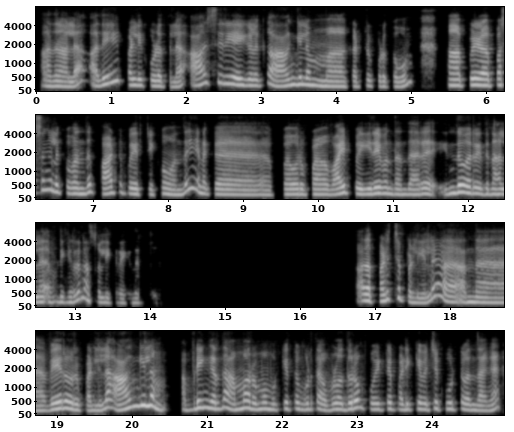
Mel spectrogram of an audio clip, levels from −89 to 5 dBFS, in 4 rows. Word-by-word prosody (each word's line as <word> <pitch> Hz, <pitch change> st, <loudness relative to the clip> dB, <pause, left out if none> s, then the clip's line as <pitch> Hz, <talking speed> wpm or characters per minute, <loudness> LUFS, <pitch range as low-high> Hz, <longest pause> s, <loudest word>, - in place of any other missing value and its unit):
அதனால 180 Hz, -2 st, 0 dB, 0.3 s
அதே 230 Hz, +8 st, +2 dB, 0.2 s
பள்ளிக்கூடத்துல 190 Hz, -6 st, -1 dB, 0.3 s
ஆசிரியைகளுக்கு 235 Hz, -, +1 dB, 0.2 s
ஆங்கிலம் 230 Hz, +1 st, +1 dB, 0.2 s
அ -, -, +1 dB, 0.2 s
கற்றுக் 180 Hz, +2 st, -7 dB
கொடுக்கவும், 175 Hz, -, -5 dB, 0.5 s
அ -, -, +6 dB, 0.2 s
பில 225 Hz, 0 st, +6 dB, 0.3 s
பசங்களுக்கு 260 Hz, -1 st, -2 dB
வந்து 200 Hz, +6 st, 0 dB, 0.2 s
பாட்டுப் 220 Hz, +3 st, 0 dB
பயிற்சிக்கும் 185 Hz, 0 st, -2 dB
வந்து 170 Hz, -, -2 dB, 0.2 s
எனக்கு 190 Hz, -2 st, -2 dB, 0.7 s
இப்ப 180 Hz, +3 st, -5 dB
ஒரு 180 Hz, -1 st, 0 dB
ப -, -, +1 dB, 0.3 s
வாய்ப்பு 220 Hz, 0 st, +2 dB, 0.2 s
இறைவன் 210 Hz, -2 st, +2 dB
தந்தாரு. 180 Hz, +2 st, 0 dB, 0.2 s
இந்த 220 Hz, +5 st, +2 dB
ஒரு 210 Hz, -2 st, +1 dB
இதனால 185 Hz, 0 st, 0 dB
அப்டிங்கறத 185 Hz, -, -5 dB
நான் 220 Hz, -, -6 dB
சொல்லிக்கிறேன். 160 Hz, -2 st, -8 dB
இந்த 160 Hz, -, -10 dB
இடத்துல. 415 Hz, -, -33 dB, 2.7 s
அத 235 Hz, 0 st, +6 dB, 0.2 s
படிச்ச 265 Hz, +9 st, 0 dB
பள்ளில 170 Hz, -, -2 dB, 0.4 s
அந்த 185 Hz, 0 st, 0 dB, 0.5 s
வேற 230 Hz, +4 st, +6 dB
ஒரு 195 Hz, -, 0 dB
பள்ளில 175 Hz, +6 st, -1 dB, 0.2 s
ஆங்கிலம் 330 Hz, -, +4 dB, 0.3 s
அப்டிங்கறது 245 Hz, +5 st, +2 dB
அம்மா 225 Hz, +6 st, +1 dB
ரொம்ப 215 Hz, +2 st, -1 dB
முக்கியத்துவம் 220 Hz, +2 st, -3 dB
குடுத்து, 215 Hz, +2 st, -3 dB
அவ்ளோ 205 Hz, +4 st, -1 dB
தூரம் 260 Hz, +4 st, +2 dB
போயிட்டு 210 Hz, +1 st, -2 dB
படிக்க 200 Hz, +1 st, -3 dB
வச்சு 205 Hz, +4 st, -2 dB
கூட்டு 225 Hz, 0 st, -4 dB
வந்தாங்க. 180 Hz, -1 st, -2 dB
205 Hz, 120 wpm, -23 LUFS, 185-230 Hz, 2.7 s, அ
